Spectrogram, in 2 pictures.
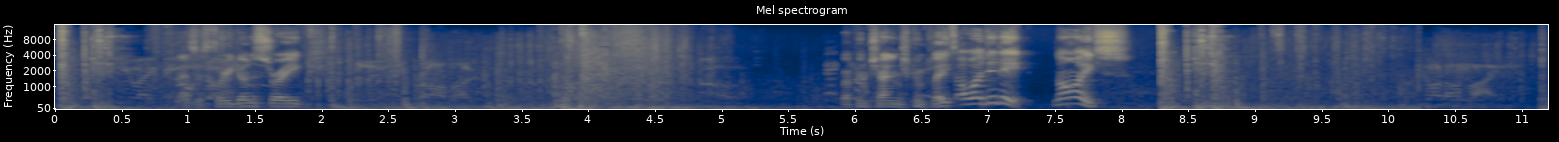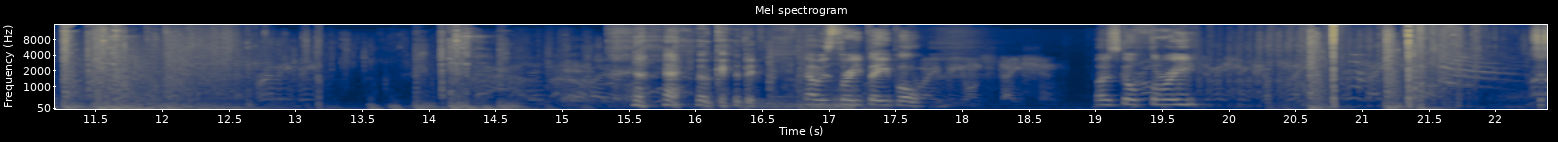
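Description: Shotgun blasts boom loudly and echo.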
